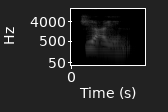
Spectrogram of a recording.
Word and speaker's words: giant: Giant with a j sound. So, here we have got an i after the g, so it's pronounced j giant.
